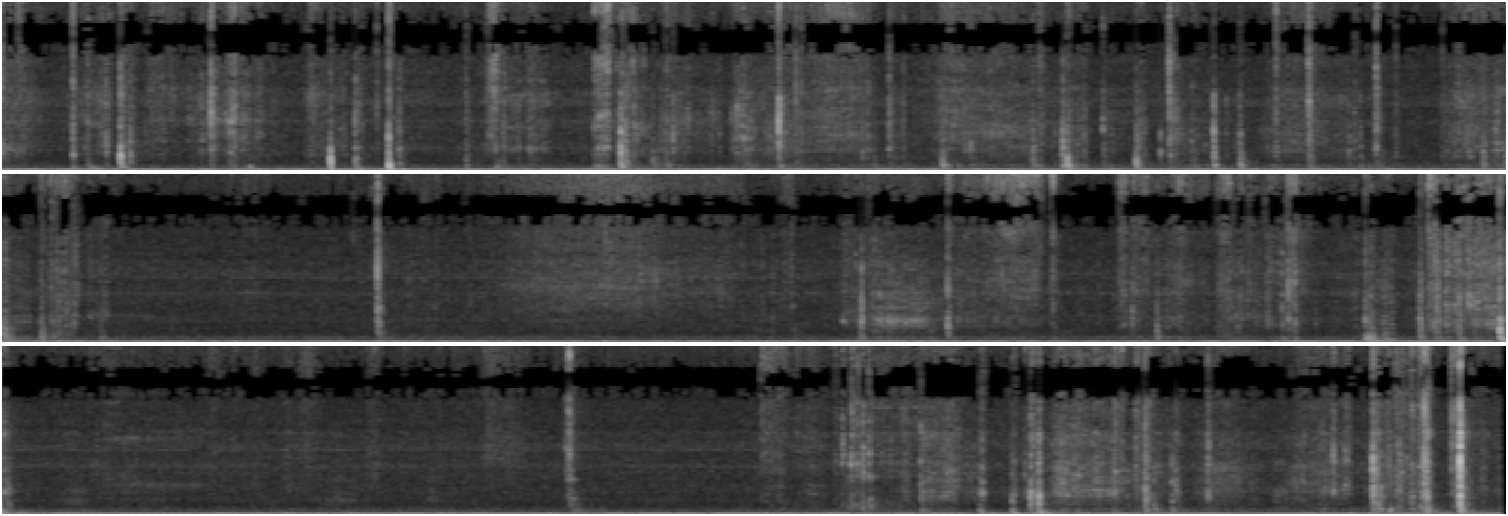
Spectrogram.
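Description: Scattered clicks, knocks and scrapes of air filters and sheet-metal panels being handled in an air handler's filter rack, the sharpest knock about three seconds in, over a steady low mechanical hum.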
